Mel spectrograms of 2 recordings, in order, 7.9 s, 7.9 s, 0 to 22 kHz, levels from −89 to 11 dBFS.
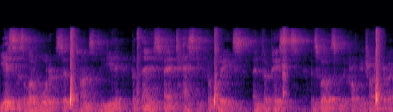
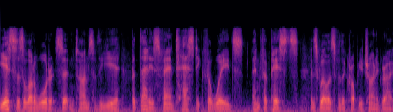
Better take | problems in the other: second | background sound (Clapping); 1 dB above the speech // room echo; dies away in 1.1 s

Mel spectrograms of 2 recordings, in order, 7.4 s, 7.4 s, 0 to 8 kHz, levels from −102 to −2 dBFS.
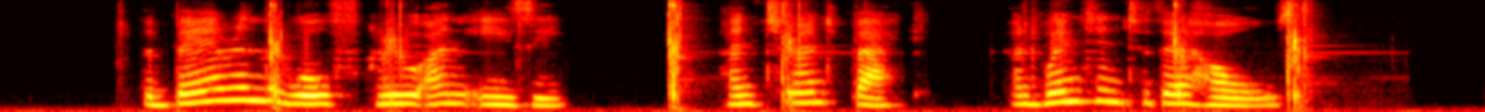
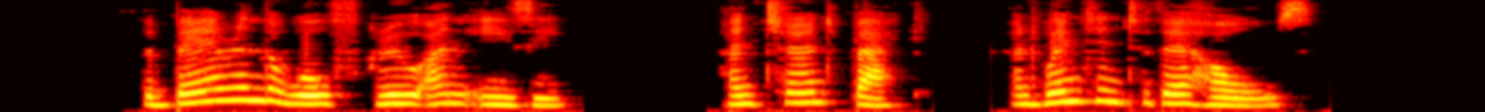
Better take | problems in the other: second | noise reduction (neural diffusion model UNIVERSE++)

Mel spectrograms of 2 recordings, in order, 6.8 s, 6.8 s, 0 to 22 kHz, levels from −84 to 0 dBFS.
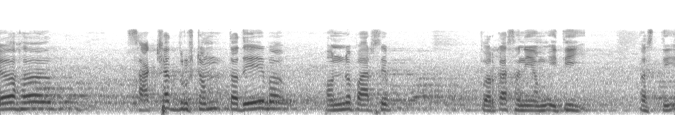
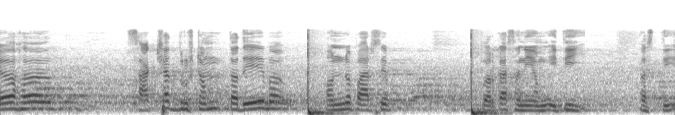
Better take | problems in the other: first | background sound (Thump, thud); 3 dB below the speech

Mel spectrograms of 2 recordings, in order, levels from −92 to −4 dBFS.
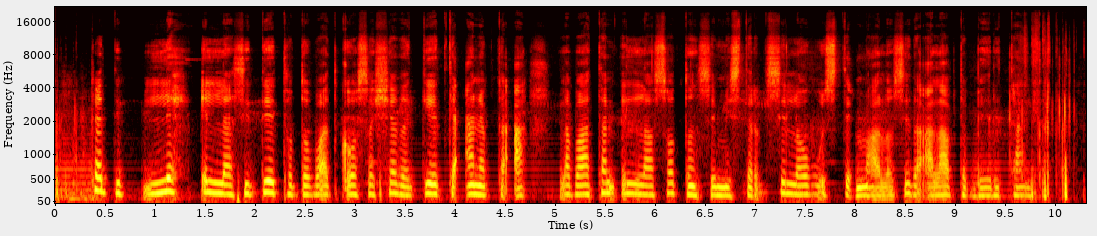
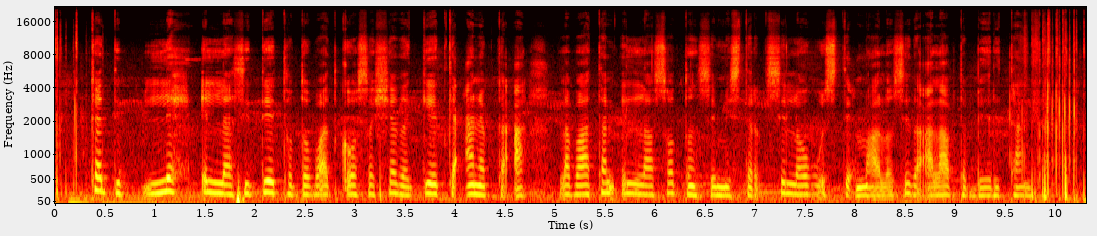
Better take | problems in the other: second | noise reduction (neural mask model RNNoise)

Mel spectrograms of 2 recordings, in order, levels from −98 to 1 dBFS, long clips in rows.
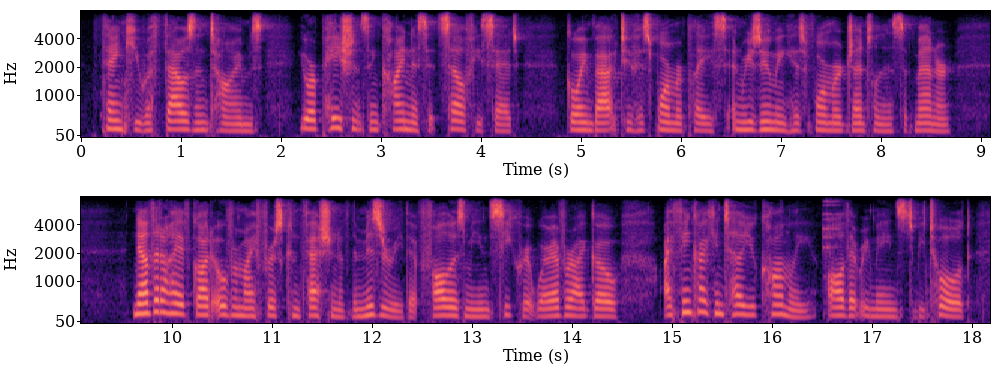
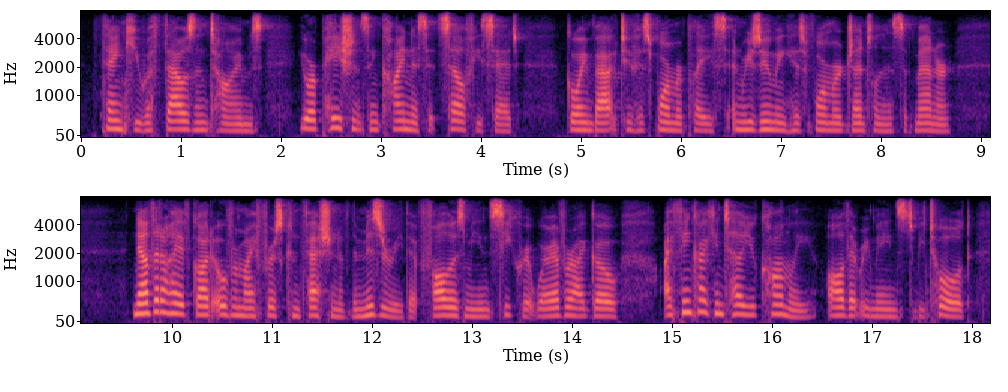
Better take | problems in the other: second | background sound (Cutlery, silverware / Dishes, pots, and pans); 18 dB below the speech

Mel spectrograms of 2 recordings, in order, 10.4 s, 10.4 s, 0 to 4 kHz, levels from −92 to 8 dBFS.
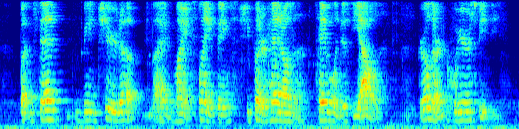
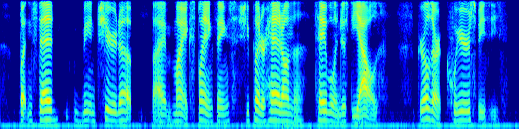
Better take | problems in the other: second | background sound (Drip / Sink (filling or washing) / Water tap, faucet); 19 dB below the speech // room echo; dies away in 0.5 s

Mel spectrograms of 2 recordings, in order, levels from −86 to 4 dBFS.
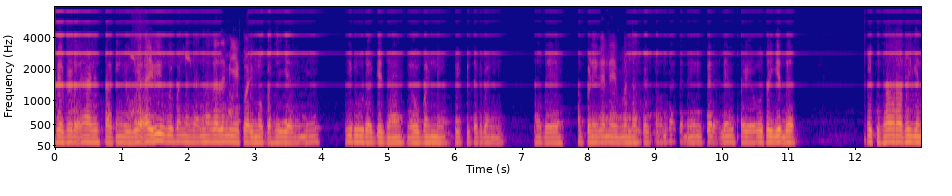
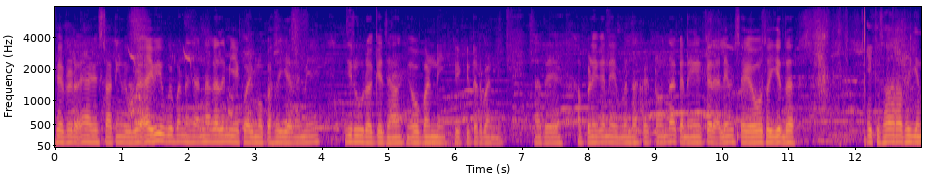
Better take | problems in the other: second | noise reduction (neural mask model RNNoise)

